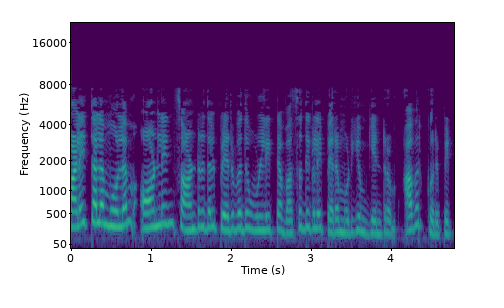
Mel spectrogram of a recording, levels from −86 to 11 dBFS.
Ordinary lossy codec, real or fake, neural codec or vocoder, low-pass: none; real; none; none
